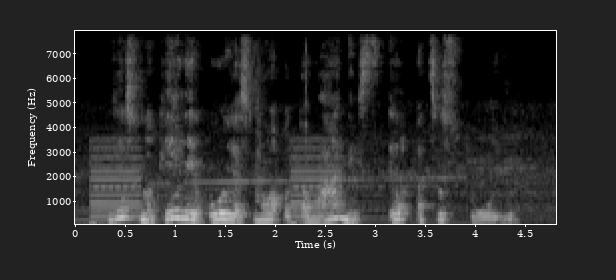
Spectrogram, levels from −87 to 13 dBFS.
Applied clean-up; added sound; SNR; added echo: none; Vehicle horn, car horn, honking; 19 dB; none.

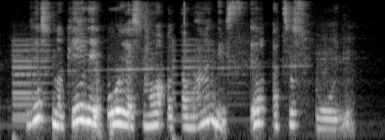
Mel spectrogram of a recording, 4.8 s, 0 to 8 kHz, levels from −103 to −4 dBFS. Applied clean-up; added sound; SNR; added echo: neural mask model RNNoise.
